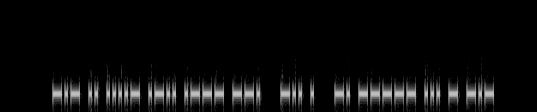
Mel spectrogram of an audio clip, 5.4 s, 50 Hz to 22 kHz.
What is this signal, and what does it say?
Morse code, heard as a keyed tone, about 40 wpm, 700 Hz. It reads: KI4LJG DE N0STK
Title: USA Callsign DE Callsign 40wpm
